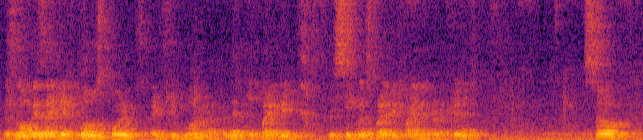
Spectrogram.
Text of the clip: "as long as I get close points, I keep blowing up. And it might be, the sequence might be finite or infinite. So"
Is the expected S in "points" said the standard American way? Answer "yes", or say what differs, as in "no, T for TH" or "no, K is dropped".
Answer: no, S is dropped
